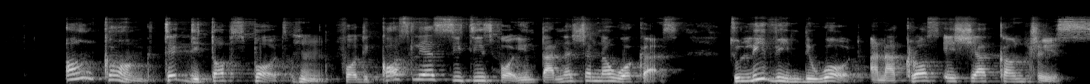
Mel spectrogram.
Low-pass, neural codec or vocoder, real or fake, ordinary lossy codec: 10.8 kHz; none; real; Opus, 24 kbps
